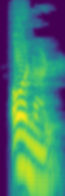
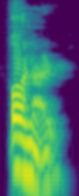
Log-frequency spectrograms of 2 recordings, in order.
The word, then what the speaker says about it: honor: physical مكافأة reward reward honor الH silent honor جزاء أو عقوبة penalty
